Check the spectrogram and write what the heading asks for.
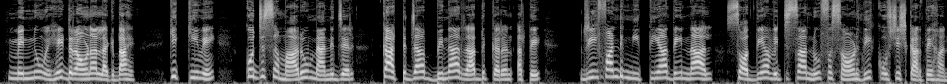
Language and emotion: Punjabi, disgusted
